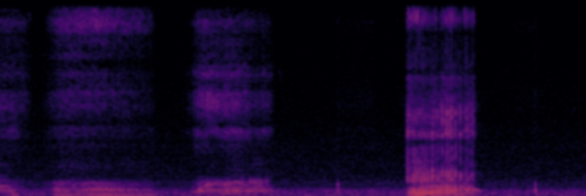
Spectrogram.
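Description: Three loud, rattling snores on inhaled breaths within six seconds, separated by quiet pauses. Typical sleep snoring.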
